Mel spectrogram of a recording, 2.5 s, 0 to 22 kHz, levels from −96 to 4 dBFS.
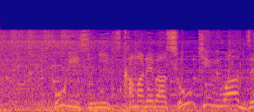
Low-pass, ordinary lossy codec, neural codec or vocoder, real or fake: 7.2 kHz; none; none; real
